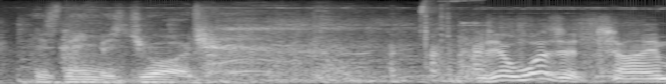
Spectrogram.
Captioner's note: chuckles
